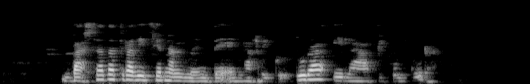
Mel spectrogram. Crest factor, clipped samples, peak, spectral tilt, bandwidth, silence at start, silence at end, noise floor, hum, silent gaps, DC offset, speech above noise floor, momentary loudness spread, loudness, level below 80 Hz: 18 dB; under 0.1%; -2 dBFS; -7 dB/octave; 7.4 kHz; 0.6 s; 0.95 s; -75 dBFS; none; none; under 0.1%; 56 dB; 17 LU; -19 LUFS; -60 dBFS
